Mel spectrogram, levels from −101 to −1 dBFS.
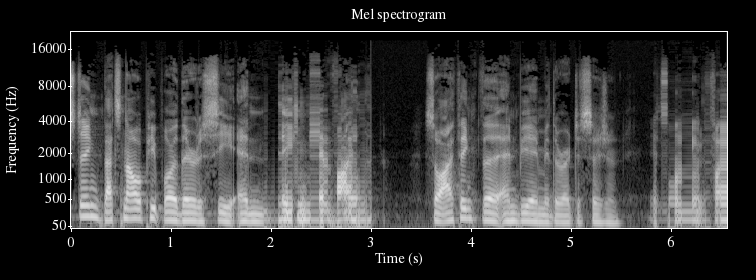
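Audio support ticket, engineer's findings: Robotic sound from repeated short buffers, 1.93–3.00 s, after "are there to see". Speech becomes rigid metallic buzz at 133 Hz, loosely following the words. Likely audio arriving too seldom: last ~7.5 ms block replayed, most real audio skipped.

Same fault, 5.80 s to clip end, after "made the right decision". Identical 133 Hz buzz. The pitch is one over the repeated block length, so the same short buffer is likely being recycled.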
